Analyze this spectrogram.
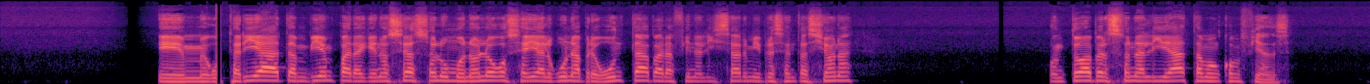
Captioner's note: speaking Spanish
